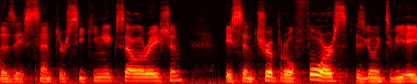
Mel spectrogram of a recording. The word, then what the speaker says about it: centripetal: Note the spelling there, note how it's pronounced, centripetal force.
